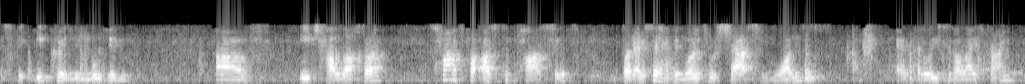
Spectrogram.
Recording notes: Delivered at Aish-Gesher #Israel Trip 2023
